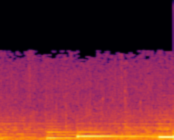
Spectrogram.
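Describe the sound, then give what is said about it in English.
Raindrops falling on a water surface make a continuous soft patter with a few brief louder swells. “Raindrops pepper the water's surface as the family stays close together.”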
